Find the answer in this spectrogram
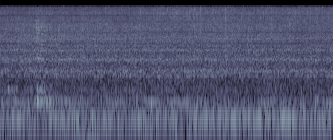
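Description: Chopped onions, tomato and ginger-garlic paste sizzling steadily in oil in an open stainless-steel pressure cooker, over a steady low hum. One light click about half a second in.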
